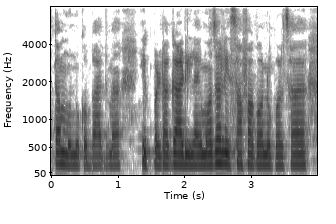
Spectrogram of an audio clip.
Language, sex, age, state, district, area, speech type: Nepali, female, 30-45, West Bengal, Kalimpong, rural, spontaneous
